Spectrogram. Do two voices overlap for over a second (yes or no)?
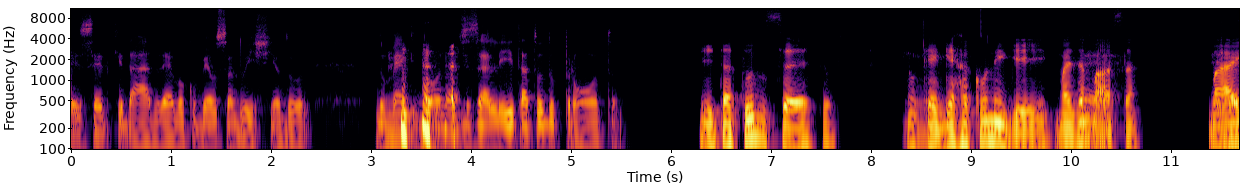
no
